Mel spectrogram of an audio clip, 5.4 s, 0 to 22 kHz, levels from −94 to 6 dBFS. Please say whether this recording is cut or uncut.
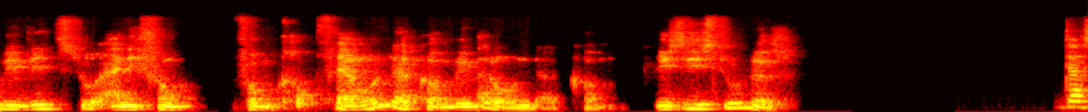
cut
